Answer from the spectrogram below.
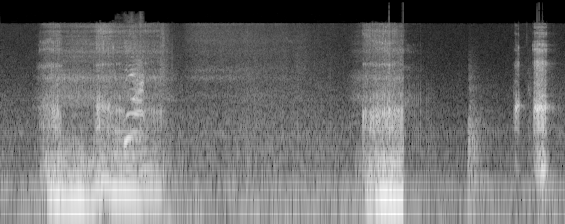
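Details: Heavy snoring from a husband keeping his wife awake: loud rough snoring bursts with snorts between quieter stretches, a few breaths heard.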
